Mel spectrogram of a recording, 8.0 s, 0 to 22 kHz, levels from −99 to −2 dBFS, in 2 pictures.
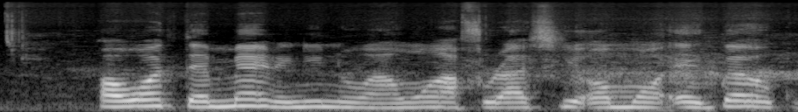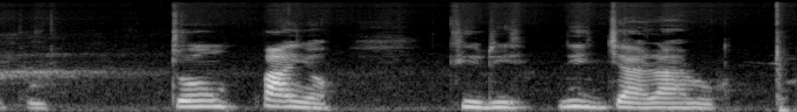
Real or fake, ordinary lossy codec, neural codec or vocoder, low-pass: fake; none; vocoder, 44.1 kHz, 128 mel bands every 512 samples, BigVGAN v2; 19.8 kHz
